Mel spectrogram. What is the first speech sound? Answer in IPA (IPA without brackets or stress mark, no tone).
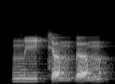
m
